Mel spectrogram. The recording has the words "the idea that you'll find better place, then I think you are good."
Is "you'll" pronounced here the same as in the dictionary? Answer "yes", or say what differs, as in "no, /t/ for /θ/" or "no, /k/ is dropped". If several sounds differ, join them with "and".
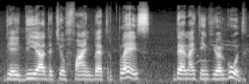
yes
